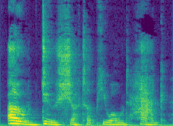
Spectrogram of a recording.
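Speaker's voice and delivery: put-on slow, gruff grumpy old man; Mister Twit voice. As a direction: growl it dismissively. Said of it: "Mister Twit said".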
